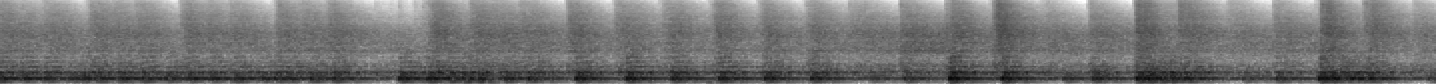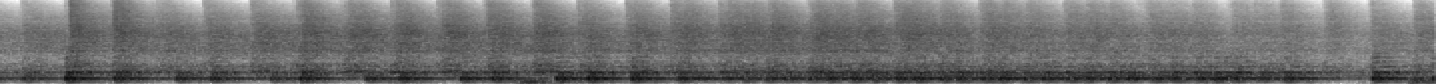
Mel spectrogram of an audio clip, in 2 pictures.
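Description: Chinese lion dance percussion: a drum, crash cymbals and a gong played together in a fast, continuous beat.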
